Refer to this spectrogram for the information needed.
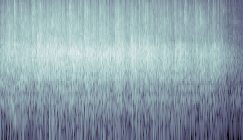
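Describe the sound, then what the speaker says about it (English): Steady audience applause for a speaker at a talk, dense and even clapping that holds for several seconds before fading out at the end. "So if we could give a round of applause for Matthew."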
